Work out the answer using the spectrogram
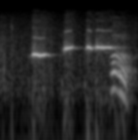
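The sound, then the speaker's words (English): A person whistles a few clear, fairly high tonal phrases, steady in pitch and loud, ending with a quick cluster of falling, chirp-like notes. “Don't whistle in my ear, please.”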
